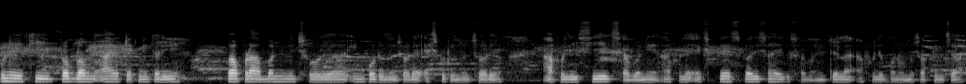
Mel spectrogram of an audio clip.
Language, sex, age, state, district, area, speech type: Nepali, male, 30-45, West Bengal, Jalpaiguri, rural, spontaneous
